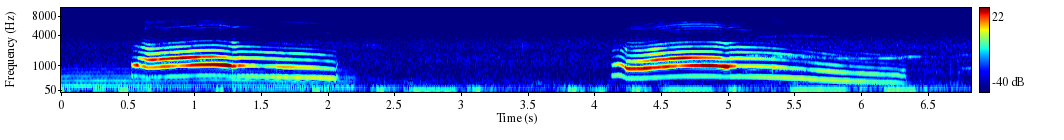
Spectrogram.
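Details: Two pet cats, fierce Temon and quiet Lelo, kept apart by a divider while squaring up to fight; two drawn-out wavering yowls, each about two seconds, separated by a pause of near silence.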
